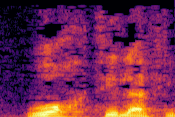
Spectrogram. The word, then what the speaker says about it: واختلاف: واختلاف، لابد من أن ننطق الواو مرققة، فلا نقول وخ واختلاف، بل نرقق الواو ونفخم الخاء هكذا واختلاف.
